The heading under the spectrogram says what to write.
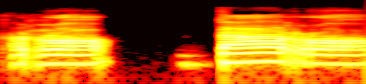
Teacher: আপনি যখন রটা উচ্চারণ করছেন তখন আপনার মুখটা অটোমেটিক গোল হয়ে যাবে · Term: পুর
